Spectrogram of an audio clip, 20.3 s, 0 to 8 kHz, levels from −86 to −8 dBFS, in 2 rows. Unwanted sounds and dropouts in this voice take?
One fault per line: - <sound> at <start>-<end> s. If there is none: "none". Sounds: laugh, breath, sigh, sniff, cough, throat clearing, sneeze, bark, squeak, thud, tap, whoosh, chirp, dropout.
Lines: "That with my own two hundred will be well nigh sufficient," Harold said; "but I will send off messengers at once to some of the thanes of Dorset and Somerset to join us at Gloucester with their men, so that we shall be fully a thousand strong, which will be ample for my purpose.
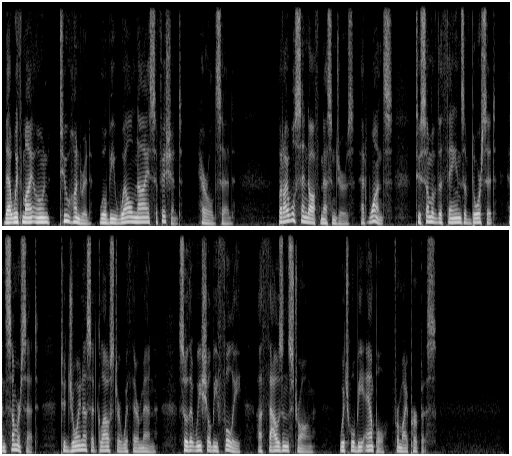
none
